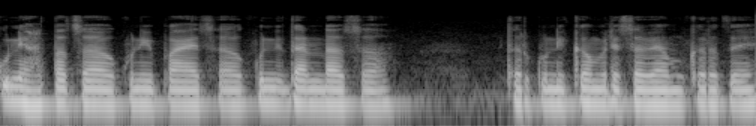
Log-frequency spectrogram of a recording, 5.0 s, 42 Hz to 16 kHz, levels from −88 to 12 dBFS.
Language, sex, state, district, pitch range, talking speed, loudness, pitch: Marathi, male, Maharashtra, Aurangabad, 115-125 Hz, 130 wpm, -17 LUFS, 120 Hz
